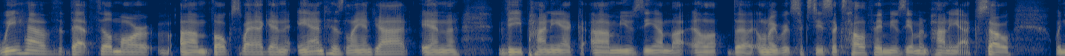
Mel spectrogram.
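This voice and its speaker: A man with an American accent speaks at a medium pitch against a quiet background. The sound is dry and close, with no echo. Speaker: tourism presenter. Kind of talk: presentation to county board. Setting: county board meeting room. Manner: fast.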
